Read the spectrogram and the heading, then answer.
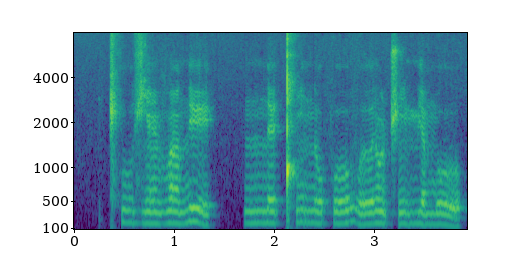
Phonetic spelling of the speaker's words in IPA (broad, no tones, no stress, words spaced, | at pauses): ǀʰuʑɛ̃ vãne | nːɛǃʰĩnofo vɤɾõʈ͡ʂĩ mʲamo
